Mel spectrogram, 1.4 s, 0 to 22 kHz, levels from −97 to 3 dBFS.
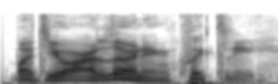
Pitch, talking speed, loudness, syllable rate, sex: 130 Hz, 215 wpm, -16 LUFS, 6.2 syllables/s, male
